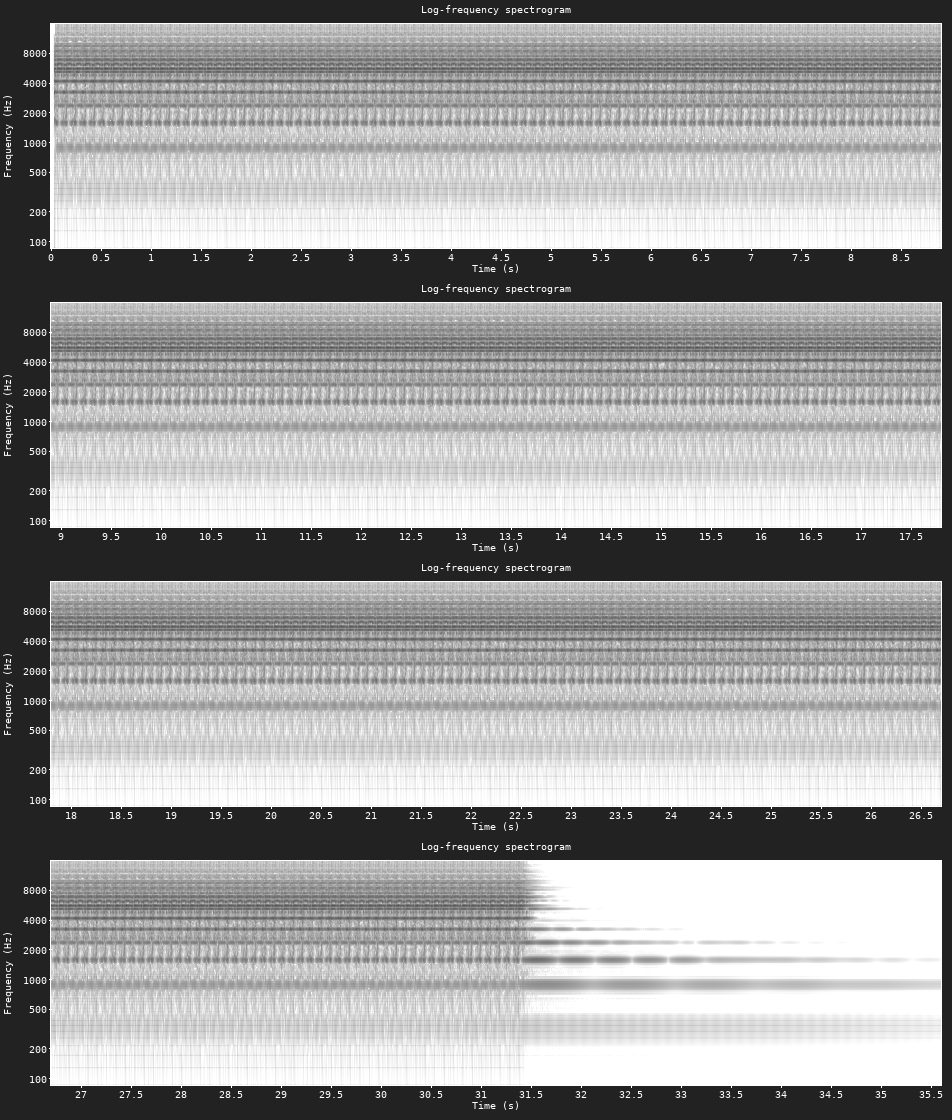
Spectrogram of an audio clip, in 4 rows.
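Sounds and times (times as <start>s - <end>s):
fire and burglar security system alarm bell ringing in a bank: 0.0s - 32.2s.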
